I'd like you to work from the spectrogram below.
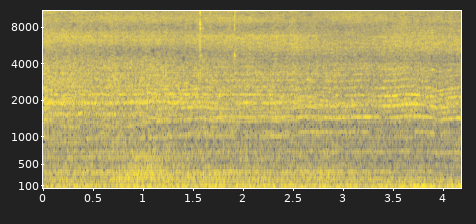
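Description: DJI Mavic Mini drone flying over a park baseball field on new propellers, a steady broadband whir and hum that holds at a constant level throughout, with wind-like noise and no talking.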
